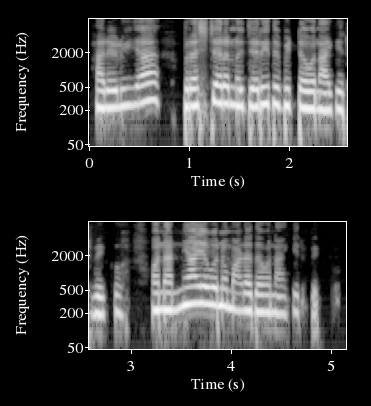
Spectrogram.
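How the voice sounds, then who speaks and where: A woman's voice: fairly high pitch, dark tone, no room sound. A woman preaching a sermon with a Kannada accent, emphatic, repeating phrases and calling out hallelujah.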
